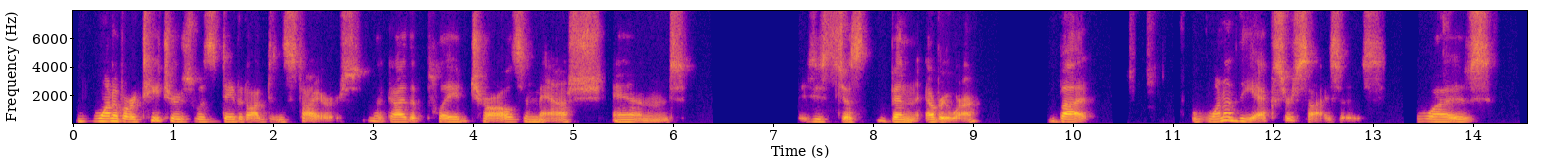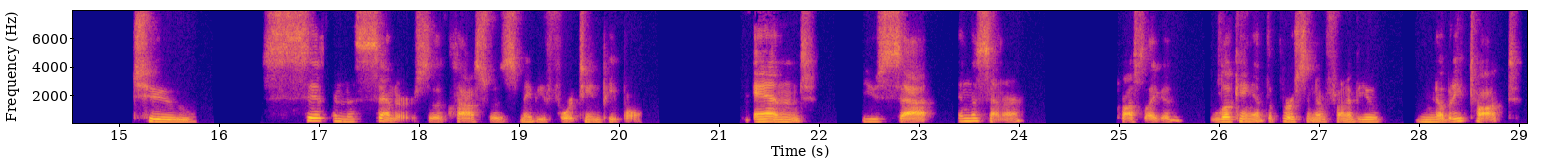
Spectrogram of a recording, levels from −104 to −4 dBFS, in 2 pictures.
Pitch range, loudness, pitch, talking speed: 165-215 Hz, -27 LUFS, 180 Hz, 115 wpm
